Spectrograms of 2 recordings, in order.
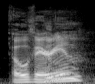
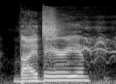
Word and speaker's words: Vivarium: And then also Vivarium on Ovarium? – No, not Ovarium. Vivarium.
